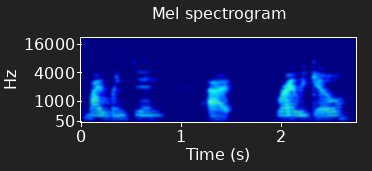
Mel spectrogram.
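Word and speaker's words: Rylee Gill: Personally, you can find like my LinkedIn at Riley Gill, but it's spelled weird, like RYLEEGILL.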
